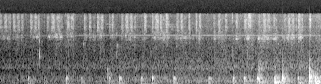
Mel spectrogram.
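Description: Marker pen writing on a whiteboard: a quick, irregular run of short strokes as letters are written, getting louder and busier near the end.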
